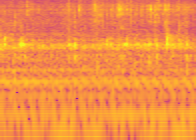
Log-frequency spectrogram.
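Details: Breville Barista Pro espresso machine pulling a dummy shot after water tank refilled: steady low pump hum with water trickling through; normal pump operation.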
